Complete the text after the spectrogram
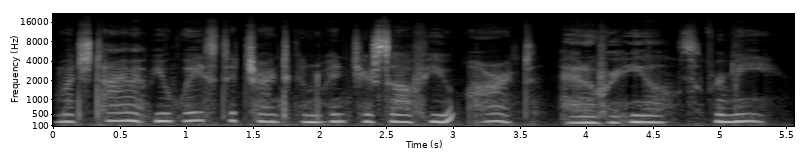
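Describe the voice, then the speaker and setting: A woman voicing an arrogant, seductive vampiress hypnotist in a whispered ASMR roleplay, with a breathy, smug, teasing delivery. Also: fairly high pitch, fairly even intonation, a little mellow, slight background noise, natural voice. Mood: amused, condescending. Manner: slow, smug, teasing, deliberate.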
